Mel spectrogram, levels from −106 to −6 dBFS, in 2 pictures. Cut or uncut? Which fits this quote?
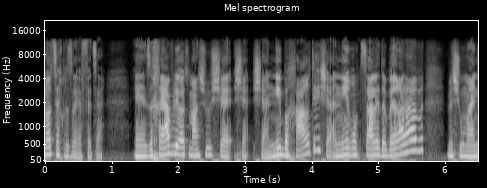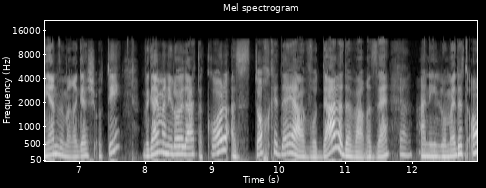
uncut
